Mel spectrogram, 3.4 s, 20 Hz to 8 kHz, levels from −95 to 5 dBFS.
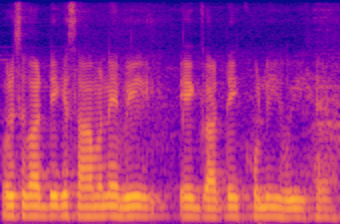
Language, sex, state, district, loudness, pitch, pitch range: Hindi, male, Delhi, New Delhi, -18 LUFS, 125 Hz, 120-135 Hz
